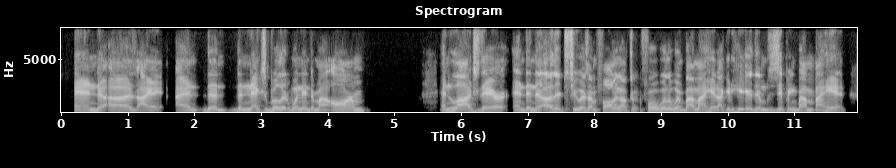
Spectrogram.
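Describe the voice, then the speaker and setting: This man has a Southern US accent and a fairly high pitch. His intonation is flat and monotone, his loudness very even, and the background quiet. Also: moderate pace. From Arkansas. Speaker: pastor. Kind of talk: testimony. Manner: preacherly, emphatic.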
